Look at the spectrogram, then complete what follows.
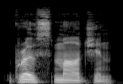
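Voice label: "gross margin", British English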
